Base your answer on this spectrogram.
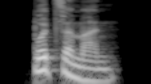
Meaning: bogeyman
- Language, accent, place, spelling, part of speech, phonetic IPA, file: German, Germany, Berlin, Butzemann, noun, [ˈbʊt͡səˌman], De-Butzemann.ogg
